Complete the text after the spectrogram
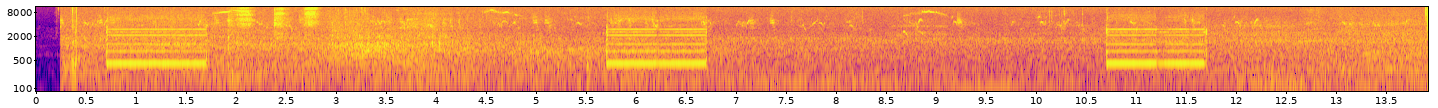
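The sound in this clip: Ringback tone of an unanswered phone call: three steady electronic tones, each about a second long and spaced roughly five seconds apart, over constant background noise.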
